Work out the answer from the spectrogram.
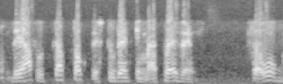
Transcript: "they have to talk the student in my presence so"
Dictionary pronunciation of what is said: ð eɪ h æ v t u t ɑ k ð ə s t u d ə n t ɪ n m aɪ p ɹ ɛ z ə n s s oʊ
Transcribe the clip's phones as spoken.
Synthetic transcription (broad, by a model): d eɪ h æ f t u t ɑ k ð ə s t u d ə n t ɪ n m aɪ p ɹ ɛ z ə n s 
